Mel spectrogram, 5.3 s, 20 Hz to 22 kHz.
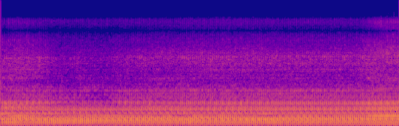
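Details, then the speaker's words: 2014–2017 Infiniti Q70L 3.7L V6 after a major tune-up, idling steadily with a fast rhythmic puffing tick over the low exhaust note: an exhaust leak. "Got a nice little exhaust leak."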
